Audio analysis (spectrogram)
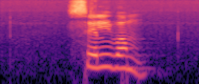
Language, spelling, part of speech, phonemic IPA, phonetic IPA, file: Tamil, செல்வம், noun / proper noun, /tʃɛlʋɐm/, [se̞lʋɐm], Ta-செல்வம்.ogg
- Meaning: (noun) 1. wealth, riches 2. immensity, prosperity, flourishing state 3. beauty 4. enjoyment, pleasure, experience of happiness 5. learning 6. synonym of செல்லம் (cellam)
